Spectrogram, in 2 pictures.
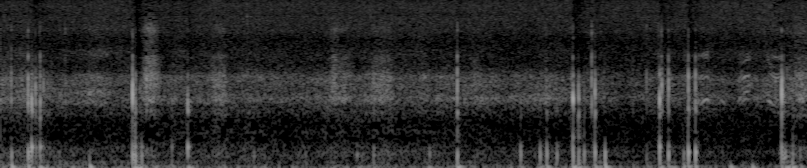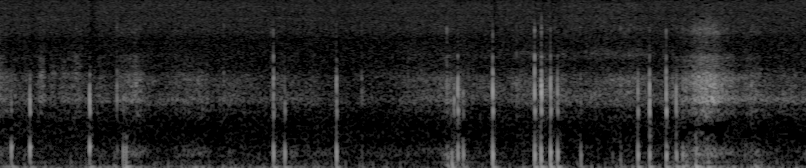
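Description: Skis running and scraping over snow, with wind buffeting the action-camera microphone: a steady low rumble broken by frequent knocks and clatters of the skis.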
